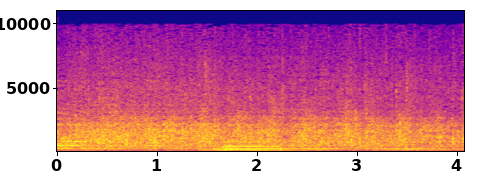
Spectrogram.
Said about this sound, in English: That applause was from one or two fairly thick people in this audience.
